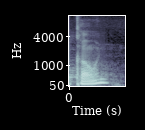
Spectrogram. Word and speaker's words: Coen: Joel Cohen, if I'm saying that right. C-O-E-N? – Yeah.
